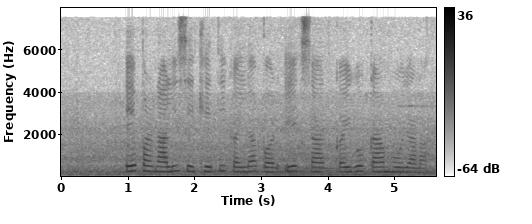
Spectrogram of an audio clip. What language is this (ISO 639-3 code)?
bho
